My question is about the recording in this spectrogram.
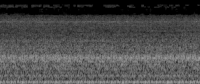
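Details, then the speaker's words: Honda Accord idling with an uneven, lumpy misfire reported on four cylinders; unplugging the cylinder 1 coil brings no change in the engine, showing a bad ignition coil that needs replacing. "that means this is our bad coil thought that'd be a cool little piece of information for you guys if you didn't know replace the coil and good as new"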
